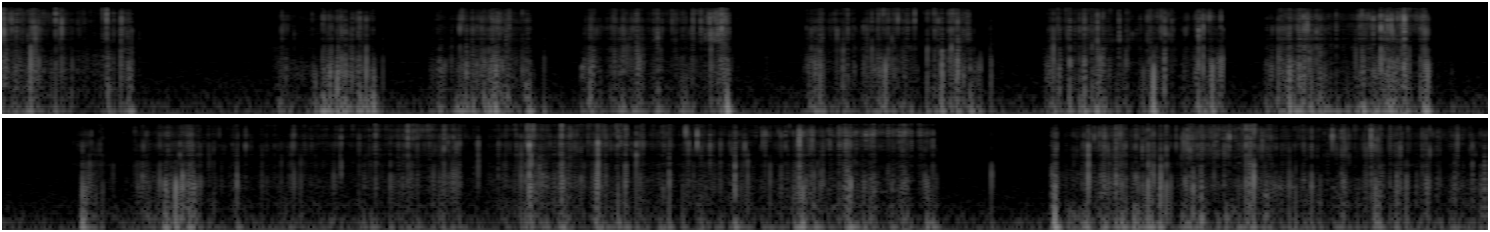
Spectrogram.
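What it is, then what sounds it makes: Plastic cling film over a microphone, brushed. A small paintbrush brushes clear plastic cling film stretched over a microphone, making bright, crinkly, scratchy bursts separated by short quiet gaps. After about eight seconds the brushing becomes denser and nearly continuous, with a dull low rumble underneath.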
